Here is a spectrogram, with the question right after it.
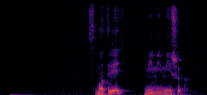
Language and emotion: Russian, neutral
